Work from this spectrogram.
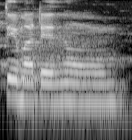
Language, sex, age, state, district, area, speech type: Gujarati, female, 18-30, Gujarat, Junagadh, rural, spontaneous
